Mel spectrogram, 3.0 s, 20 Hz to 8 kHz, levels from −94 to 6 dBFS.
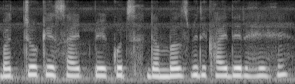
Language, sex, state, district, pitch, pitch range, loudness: Hindi, female, Assam, Hailakandi, 230 Hz, 220-245 Hz, -14 LUFS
